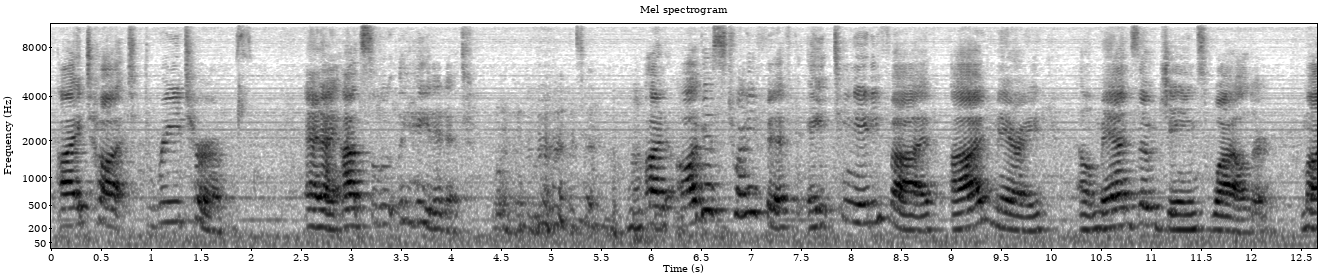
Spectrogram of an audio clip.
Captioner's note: laughter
